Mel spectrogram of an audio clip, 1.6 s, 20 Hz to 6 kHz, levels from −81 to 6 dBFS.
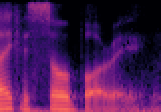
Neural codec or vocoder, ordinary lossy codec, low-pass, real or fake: codec, 24 kHz, 0.9 kbps, WavTokenizer, large speech release; none; 5.4 kHz; fake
